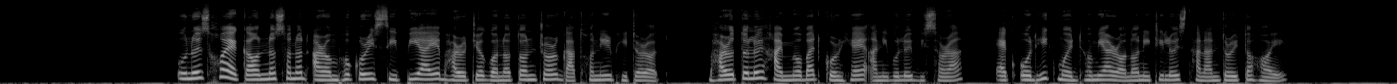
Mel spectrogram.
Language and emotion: Assamese, neutral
